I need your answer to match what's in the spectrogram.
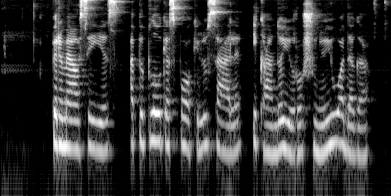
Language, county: Lithuanian, Telšiai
